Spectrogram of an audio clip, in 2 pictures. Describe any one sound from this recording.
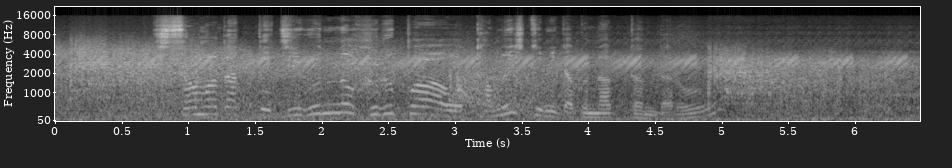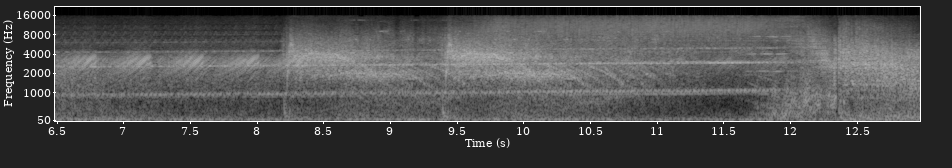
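A fierce energy aura roars and crackles.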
